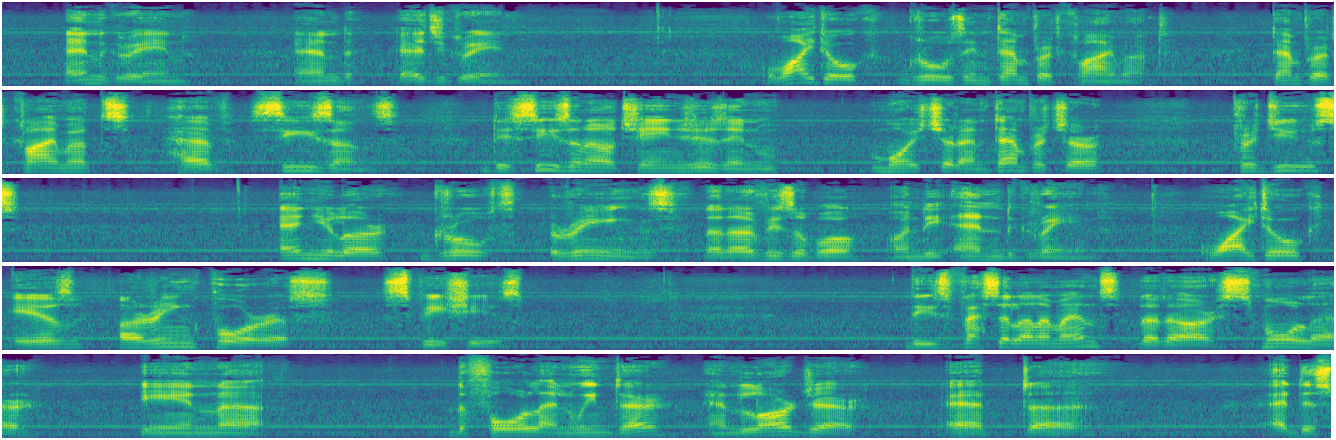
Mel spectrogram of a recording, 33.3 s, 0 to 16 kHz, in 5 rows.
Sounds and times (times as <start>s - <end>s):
Speech: 0.3s - 2.7s, 3.8s - 12.2s, 12.8s - 13.4s, 14.6s - 22.6s, 24.5s - 28.0s, 28.9s - 33.2s.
